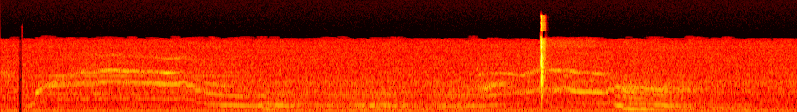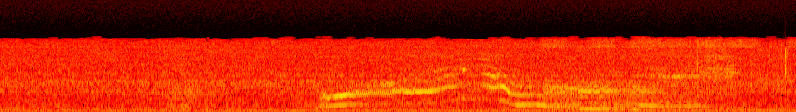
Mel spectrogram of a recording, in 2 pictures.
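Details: Angry female tabby cat on an outdoor window ledge, upset because another cat wants up there too; long wavering yowls rising and falling, a drawn-out howl near the start and another toward the end, with a steady low hum throughout.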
